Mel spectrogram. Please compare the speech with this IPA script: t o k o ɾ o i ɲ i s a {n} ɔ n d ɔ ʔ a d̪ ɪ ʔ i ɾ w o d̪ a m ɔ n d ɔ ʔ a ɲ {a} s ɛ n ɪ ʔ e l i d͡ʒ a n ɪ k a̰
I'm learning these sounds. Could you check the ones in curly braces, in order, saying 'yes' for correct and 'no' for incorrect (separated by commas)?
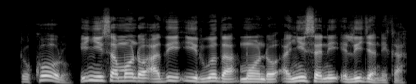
no, no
